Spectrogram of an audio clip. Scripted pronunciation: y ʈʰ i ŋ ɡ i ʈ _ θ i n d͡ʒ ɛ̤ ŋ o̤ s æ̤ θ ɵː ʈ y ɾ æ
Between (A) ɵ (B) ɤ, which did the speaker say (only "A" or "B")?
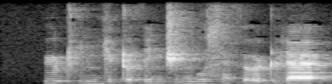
A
